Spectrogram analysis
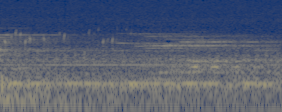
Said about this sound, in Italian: Il materiale sparso mi fa capire che la volta è franata. Fra rocce e travi spezzati scorre dell'acqua.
